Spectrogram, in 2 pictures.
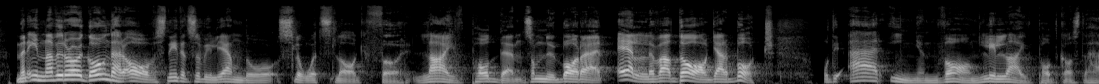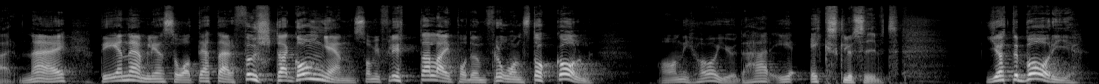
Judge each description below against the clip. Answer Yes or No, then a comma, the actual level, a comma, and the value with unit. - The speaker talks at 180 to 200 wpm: No, average, 155 wpm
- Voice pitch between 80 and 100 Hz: No, low, 130 Hz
